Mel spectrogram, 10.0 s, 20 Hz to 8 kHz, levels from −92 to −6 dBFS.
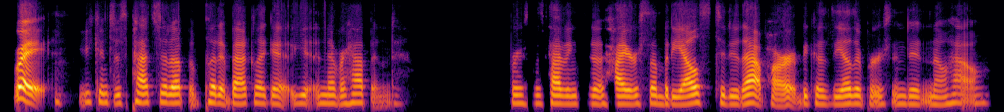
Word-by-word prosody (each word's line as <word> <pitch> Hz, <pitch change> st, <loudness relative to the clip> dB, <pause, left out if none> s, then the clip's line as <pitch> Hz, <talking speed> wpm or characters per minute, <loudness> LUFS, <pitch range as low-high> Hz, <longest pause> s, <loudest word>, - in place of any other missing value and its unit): Right. -, -, +10 dB, 0.3 s
You 200 Hz, +1 st, -11 dB
can 200 Hz, -1 st, -5 dB
just 175 Hz, 0 st, -8 dB
patch 190 Hz, -1 st, 0 dB
it 195 Hz, -2 st, 0 dB
up 185 Hz, 0 st, +3 dB
and -, -, -11 dB
put 190 Hz, -3 st, +1 dB
it 165 Hz, -, -1 dB
back 170 Hz, 0 st, 0 dB
like 175 Hz, -2 st, -3 dB
it 170 Hz, -, -3 dB
y 175 Hz, 0 st, -4 dB
it 175 Hz, -, -10 dB
never 175 Hz, -2 st, -3 dB
happened 190 Hz, -1 st, -5 dB, 1.1 s
versus 175 Hz, -1 st, -6 dB
having 165 Hz, -1 st, 0 dB
to 165 Hz, -1 st, -2 dB
hire 165 Hz, -1 st, +1 dB
somebody 165 Hz, -2 st, -2 dB
else 185 Hz, +4 st, +3 dB
to 175 Hz, -, -5 dB
do 160 Hz, -1 st, -3 dB
that 185 Hz, +3 st, +5 dB
part 125 Hz, -, 0 dB
because 165 Hz, -2 st, -5 dB
the 155 Hz, 0 st, -2 dB
other 170 Hz, 0 st, +1 dB
person 170 Hz, +1 st, -8 dB
didn't 165 Hz, -2 st, -5 dB
know 155 Hz, -1 st, -6 dB
how. 185 Hz, 0 st, -7 dB
175 Hz, 205 wpm, -23 LUFS, 165-185 Hz, 1.1 s, Right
